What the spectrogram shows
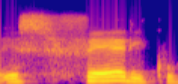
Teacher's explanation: esférico, que é uma proparoxítona, ou seja, a antepenúltima sílaba é tônica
